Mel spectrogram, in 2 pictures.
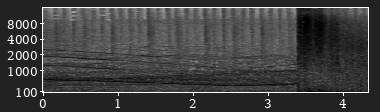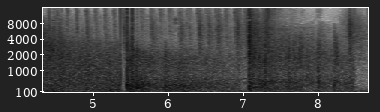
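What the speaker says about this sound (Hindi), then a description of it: "नवंबर की शाम को हिजबुल्लाह ने इजराइल पर 100 से ज्यादा रॉकेट दागे।" In Tel Aviv during a Hezbollah rocket attack, an air-raid siren wails and falls over loud, continuous rumbling, then a powerful boom cuts in, followed by further sharp blasts and crackling explosions, with no voices.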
